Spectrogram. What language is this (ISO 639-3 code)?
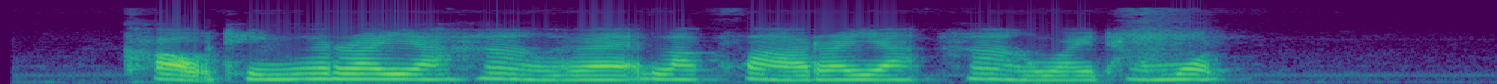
tha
